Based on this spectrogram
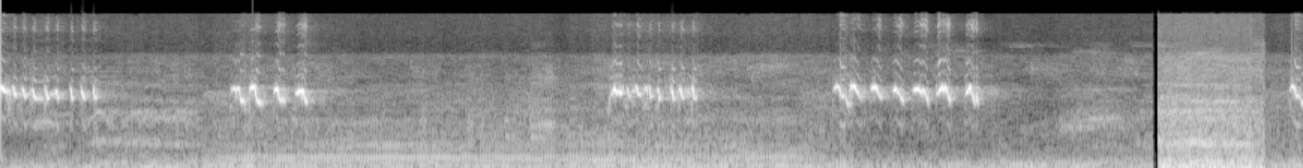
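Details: ['Sooty-headed bulbul female in breeding condition calls to the male in repeated brisk bursts of sharp chirps, several groups spaced a second or two apart, with a loud broadband rustle near the end.']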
